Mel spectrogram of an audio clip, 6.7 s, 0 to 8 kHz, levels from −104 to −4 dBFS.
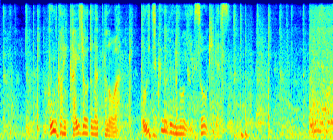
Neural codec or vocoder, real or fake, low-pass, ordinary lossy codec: codec, 24 kHz, 3 kbps, HILCodec; fake; 7.2 kHz; none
